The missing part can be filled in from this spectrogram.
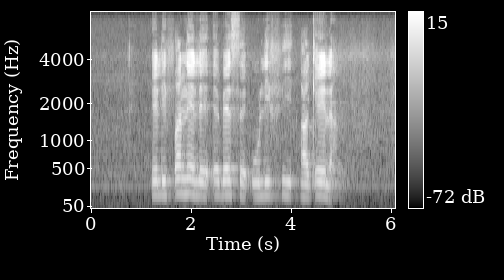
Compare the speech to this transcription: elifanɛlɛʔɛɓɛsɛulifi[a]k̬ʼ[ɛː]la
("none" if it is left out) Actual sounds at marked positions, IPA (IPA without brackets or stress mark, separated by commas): a, ɛː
